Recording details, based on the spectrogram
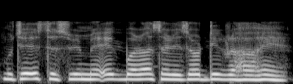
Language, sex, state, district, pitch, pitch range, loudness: Hindi, female, Arunachal Pradesh, Papum Pare, 235 Hz, 225-240 Hz, -10 LUFS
